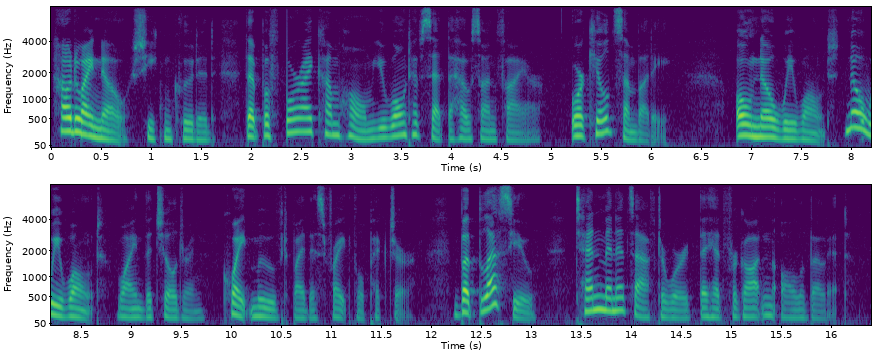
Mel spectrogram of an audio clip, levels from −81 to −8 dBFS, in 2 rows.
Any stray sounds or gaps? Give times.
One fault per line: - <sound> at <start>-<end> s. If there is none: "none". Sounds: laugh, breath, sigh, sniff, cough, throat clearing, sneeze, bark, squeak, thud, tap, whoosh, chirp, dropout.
- dropout at 2.3-2.4 s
